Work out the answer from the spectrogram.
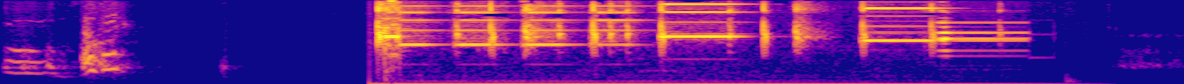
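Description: An electronic ringtone signals an incoming telephone call. Bright, tonal notes step through a short melody for about three seconds over a low buzz, after a brief faint sound at the start.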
